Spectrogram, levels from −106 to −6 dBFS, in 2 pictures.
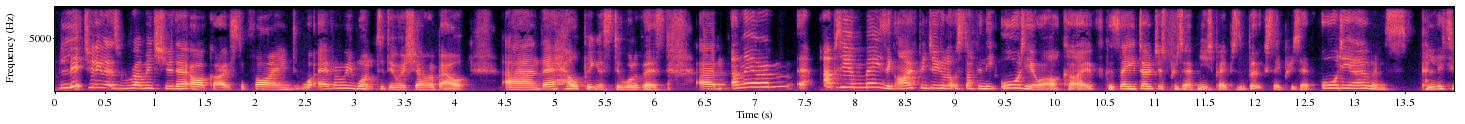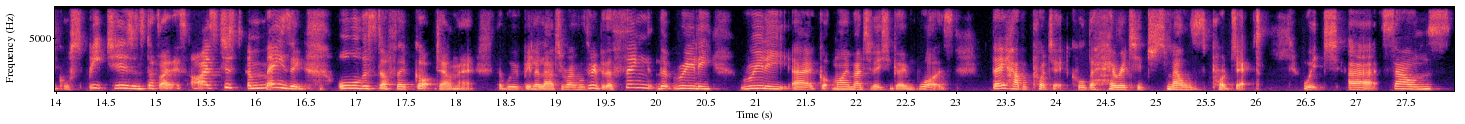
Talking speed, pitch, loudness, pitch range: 215 wpm, 225 Hz, -19 LUFS, 200-280 Hz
